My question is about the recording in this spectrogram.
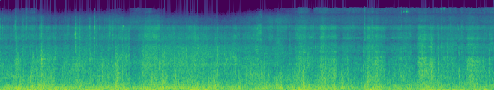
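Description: Mountain bike descending a rocky dirt trail at speed: heavy wind buffeting on the microphone over the rumble of the tyres, with many rapid rattling knocks as the bike bounces over rocks and roots.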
